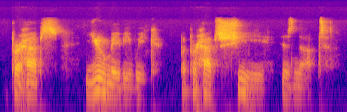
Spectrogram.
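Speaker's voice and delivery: demon voice from within. Voicing the demon within the character, in a booming demon voice. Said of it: "the demon voice will boom again".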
